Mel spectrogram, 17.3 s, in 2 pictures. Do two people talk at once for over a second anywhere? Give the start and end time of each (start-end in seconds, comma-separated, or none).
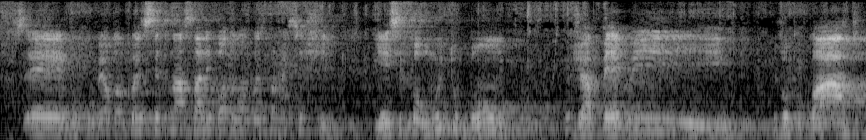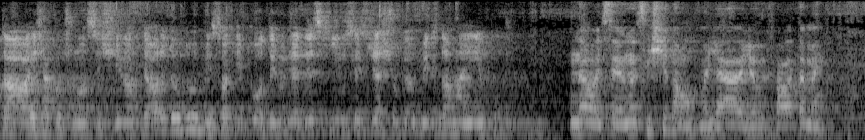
none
